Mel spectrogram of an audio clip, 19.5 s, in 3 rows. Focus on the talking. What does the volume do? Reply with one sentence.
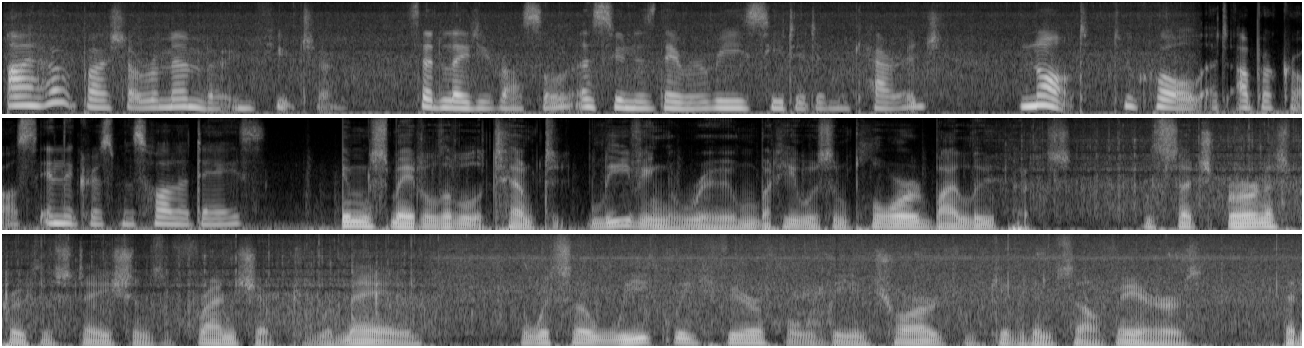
The volume of the talking stays about the same.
